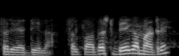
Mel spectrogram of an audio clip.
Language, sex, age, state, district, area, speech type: Kannada, male, 30-45, Karnataka, Dharwad, rural, conversation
